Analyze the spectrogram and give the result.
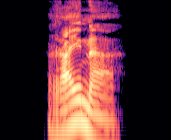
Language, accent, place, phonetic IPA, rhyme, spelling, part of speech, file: German, Germany, Berlin, [ˈʁaɪ̯nɐ], -aɪ̯nɐ, Rainer, proper noun, De-Rainer.ogg
- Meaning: 1. a male given name from Old High German 2. a surname originating as a patronymic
